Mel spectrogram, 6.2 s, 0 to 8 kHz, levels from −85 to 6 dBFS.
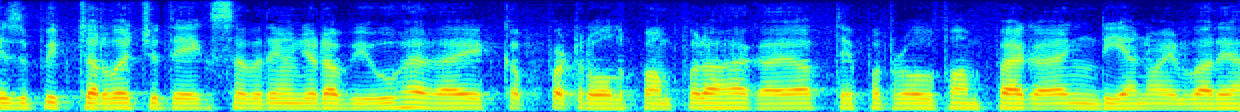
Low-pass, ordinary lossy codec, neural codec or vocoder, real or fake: none; none; codec, 16 kHz, 0.5 kbps, X-Codec, WavLM features, trained on Multilingual LibriSpeech; fake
